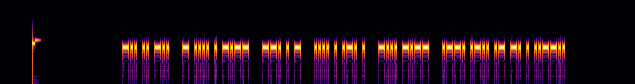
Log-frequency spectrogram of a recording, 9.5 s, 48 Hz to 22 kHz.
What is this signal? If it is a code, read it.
Morse code, heard as a keyed tone, about 40 wpm, 700 Hz. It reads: DID THEY GET HERE BY PLANE?
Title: Sentences from Top 1000 Words - Review Part 3 - 40wpm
